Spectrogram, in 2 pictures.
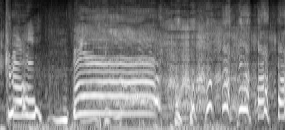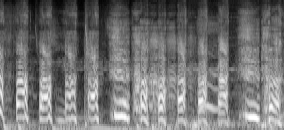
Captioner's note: laughing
